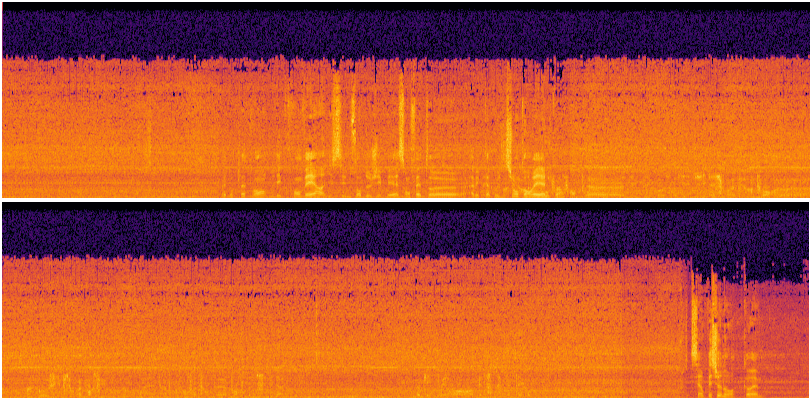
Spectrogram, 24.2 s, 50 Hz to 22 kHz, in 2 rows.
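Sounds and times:
small training airplane engine drone in the cockpit: 0:00.0 - 0:24.2
speech: 0:03.3 - 0:09.6, 0:22.5 - 0:23.6.

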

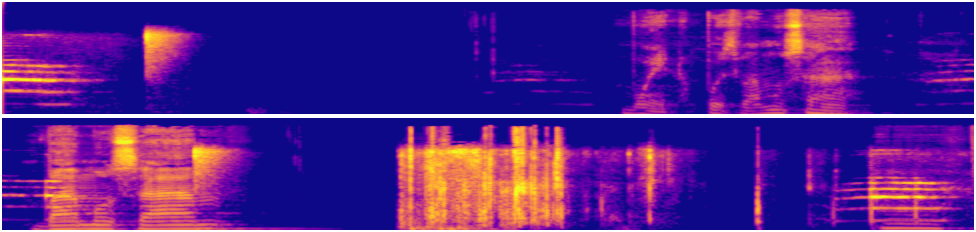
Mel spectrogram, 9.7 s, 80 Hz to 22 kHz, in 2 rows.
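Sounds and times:
cat meowing: 0:00.0 - 0:00.6, 0:04.6 - 0:05.2, 0:09.0 - 0:09.7
speech: 0:03.1 - 0:04.4, 0:05.0 - 0:06.2
harsh crackly noise: 0:06.8 - 0:09.1.

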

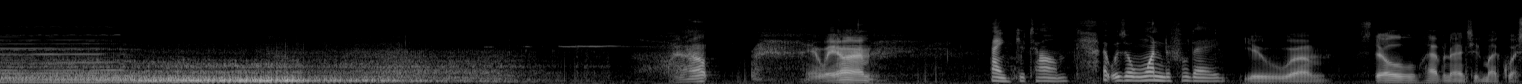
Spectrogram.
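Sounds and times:
car engine rumbling as the vehicle slows to a stop: 0:00.0 - 0:05.9
speech: 0:10.0 - 0:15.2.

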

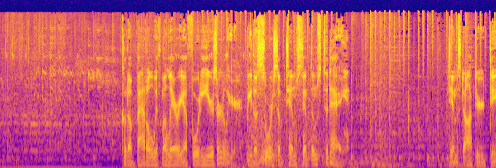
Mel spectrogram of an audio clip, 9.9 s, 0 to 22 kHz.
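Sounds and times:
mosquitoes buzzing in a jungle in Vietnam: 0:00.0 - 0:05.5
speech: 0:02.4 - 0:07.2, 0:09.0 - 0:09.9.

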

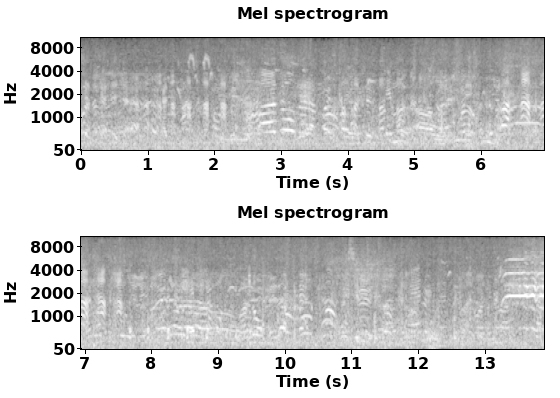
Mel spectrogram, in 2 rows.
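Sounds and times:
laughter: 0:00.0 - 0:03.0, 0:03.9 - 0:13.0
murmur of overlapping voices in a medieval town: 0:00.0 - 0:13.8
horse whinny: 0:13.3 - 0:13.8.

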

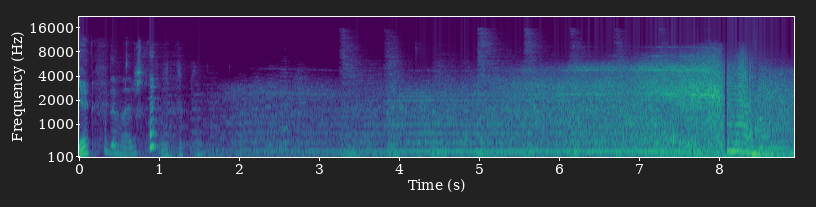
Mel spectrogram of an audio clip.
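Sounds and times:
speech: 0:00.0 - 0:01.7
laughter: 0:00.2 - 0:01.6
brass band playing: 0:01.1 - 0:06.2
propeller-driven aerotrain roaring past: 0:01.3 - 0:08.9.

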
